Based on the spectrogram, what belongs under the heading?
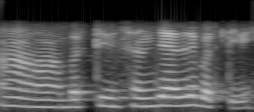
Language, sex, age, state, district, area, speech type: Kannada, female, 18-30, Karnataka, Mandya, rural, conversation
